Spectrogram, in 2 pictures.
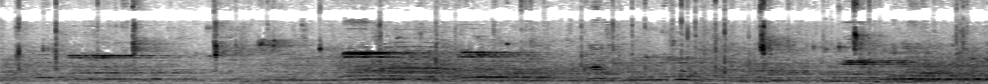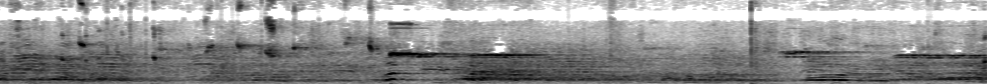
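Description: Sneakers squeak on a wooden court floor in a large echoing hall.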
